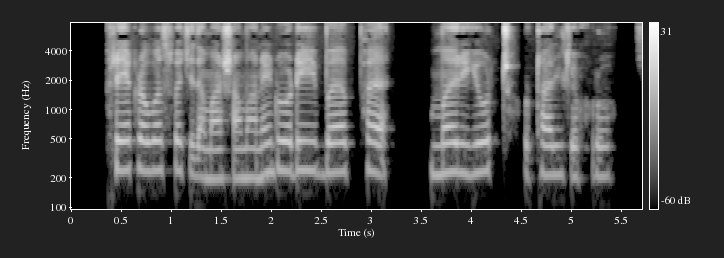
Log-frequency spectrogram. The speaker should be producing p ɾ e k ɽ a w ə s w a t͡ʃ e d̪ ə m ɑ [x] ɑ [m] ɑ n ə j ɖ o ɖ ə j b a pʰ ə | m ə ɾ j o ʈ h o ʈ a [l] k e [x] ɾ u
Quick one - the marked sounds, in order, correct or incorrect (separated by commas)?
incorrect, correct, correct, correct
